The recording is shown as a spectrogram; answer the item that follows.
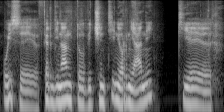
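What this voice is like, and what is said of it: Name said with foreign accent. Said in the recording (French): “Avec l'accent.”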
